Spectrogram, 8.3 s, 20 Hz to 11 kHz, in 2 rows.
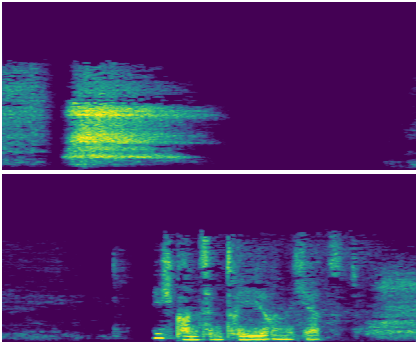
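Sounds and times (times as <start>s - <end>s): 
person breathing out slowly during a guided meditation: 0.0s - 2.2s, 7.8s - 8.2s
speech: 5.7s - 7.6s.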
